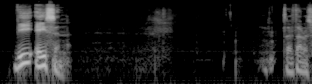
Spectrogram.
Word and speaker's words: Vaesen: Somebody corrected me on Blue Sky about how to say Vaesen. Swedish. Harrigan. He's like, I find it hilarious when I hear English speakers pronounce. I think he says it's Vaesen.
